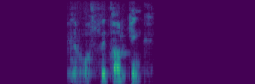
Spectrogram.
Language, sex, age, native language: Icelandic, male, 40-49, Icelandic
